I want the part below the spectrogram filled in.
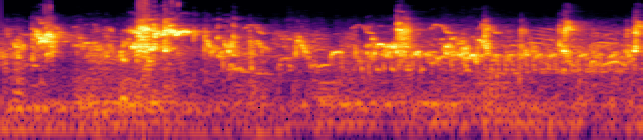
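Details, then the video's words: Budgie pair, kept as pets, chattering steadily with scratchy high chirps, quick warbles and a brief louder squawk near the start. "Budgies chirping sounds"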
